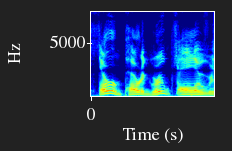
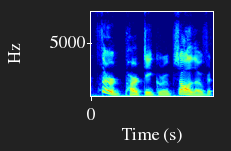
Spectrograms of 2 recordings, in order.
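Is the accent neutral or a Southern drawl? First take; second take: Southern drawl; neutral. First: It is read in a put-on Southern drawl. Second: It is read in a neutral accent.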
